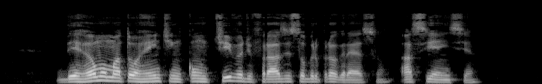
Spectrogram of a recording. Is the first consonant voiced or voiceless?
voiced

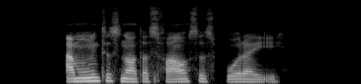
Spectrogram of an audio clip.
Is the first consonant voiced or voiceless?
voiced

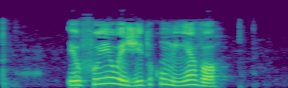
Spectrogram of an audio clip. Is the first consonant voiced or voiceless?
voiced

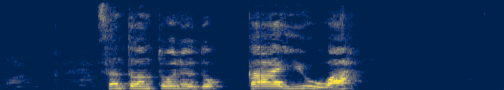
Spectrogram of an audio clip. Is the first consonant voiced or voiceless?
voiceless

